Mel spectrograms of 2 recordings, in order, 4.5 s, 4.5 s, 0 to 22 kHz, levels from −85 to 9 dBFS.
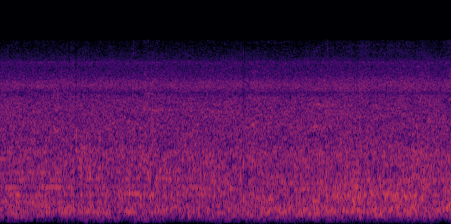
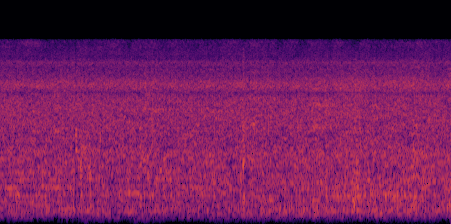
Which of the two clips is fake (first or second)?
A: second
